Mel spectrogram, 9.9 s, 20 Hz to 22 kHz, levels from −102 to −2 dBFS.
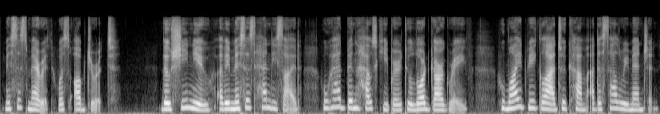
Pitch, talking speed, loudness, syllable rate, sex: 215 Hz, 170 wpm, -19 LUFS, 5.5 syllables/s, female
